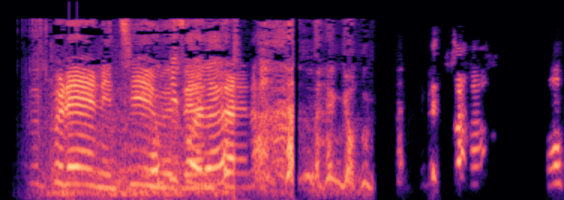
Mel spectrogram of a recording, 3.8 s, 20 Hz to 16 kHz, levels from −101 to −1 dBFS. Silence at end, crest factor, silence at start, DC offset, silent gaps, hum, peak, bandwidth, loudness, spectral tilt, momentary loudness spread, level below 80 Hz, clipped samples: 0 s; 18 dB; 0.2 s; under 0.1%; 2.52-2.63 s, 3.32-3.46 s, 3.54-3.63 s; none; 0 dBFS; 11.5 kHz; -15 LUFS; -2 dB/octave; 19 LU; -58 dBFS; under 0.1%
